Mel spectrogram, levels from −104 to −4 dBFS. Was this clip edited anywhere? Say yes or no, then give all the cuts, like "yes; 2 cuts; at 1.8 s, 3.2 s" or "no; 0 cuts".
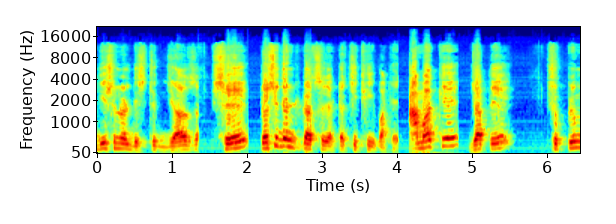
yes; 3 cuts; at 1.6 s, 4.1 s, 4.9 s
